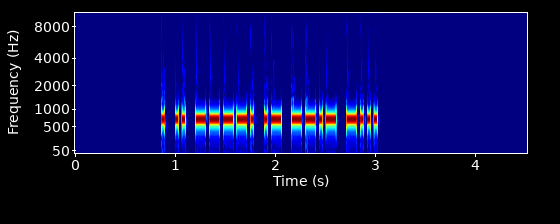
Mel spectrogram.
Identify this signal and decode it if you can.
Morse code, heard as a keyed tone, about 36 wpm, 700 Hz. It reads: EI9AQB
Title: DXCC-100 Call Signs - 6 Characters - Repeated 2x - 35wpm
